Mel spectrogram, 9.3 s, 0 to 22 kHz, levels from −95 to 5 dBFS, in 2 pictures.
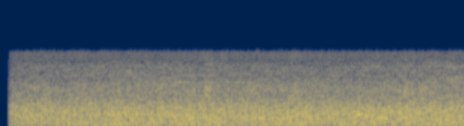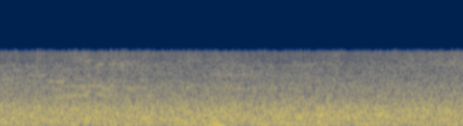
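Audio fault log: throughout Opus compression: likely a starved encode, fitting about 12 kbps, drops everything above 4.1 kHz; the sounds come out narrow, grainy and rough.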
